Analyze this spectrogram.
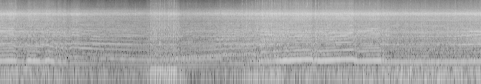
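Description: A racing car engine whines loudly up close, its pitch rising and falling with gear changes.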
